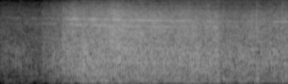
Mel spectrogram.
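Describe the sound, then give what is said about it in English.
A light aircraft coming in to land nearby. Its engine is a broad, steady roar that swells after a quieter start and then holds loud and even. “They run to meet a light aircraft which lands nearby.”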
